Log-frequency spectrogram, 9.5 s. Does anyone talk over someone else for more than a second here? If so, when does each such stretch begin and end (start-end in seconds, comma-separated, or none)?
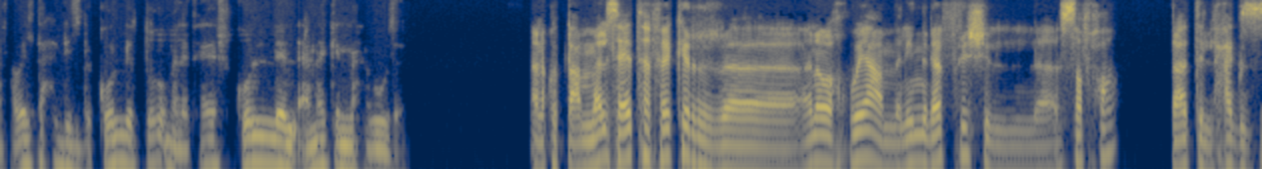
none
